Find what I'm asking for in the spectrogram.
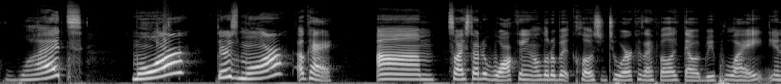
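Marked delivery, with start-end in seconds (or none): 0.0-3.4 startled rising disbelief; surprised. Retold or imitated. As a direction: caught off guard, voice jumping up. Surprised the talk goes on.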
